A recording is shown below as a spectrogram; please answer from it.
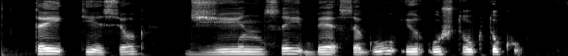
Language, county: Lithuanian, Kaunas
